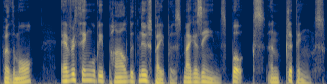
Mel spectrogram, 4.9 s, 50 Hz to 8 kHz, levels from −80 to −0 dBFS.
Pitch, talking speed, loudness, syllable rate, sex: 105 Hz, 135 wpm, -19 LUFS, 5.6 syllables/s, male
